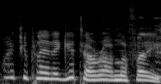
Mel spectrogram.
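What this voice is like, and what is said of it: Imitates another person's voice. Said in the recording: “imitating Michael”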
